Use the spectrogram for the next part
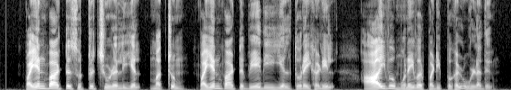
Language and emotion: Tamil, neutral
